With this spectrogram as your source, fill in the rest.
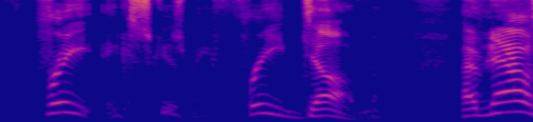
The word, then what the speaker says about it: Freedom: Because a few famous sports stars like Enis Freedman, Free, excuse me, Freedom, have now said I I've butchered his name like 10,000 times during the show today.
